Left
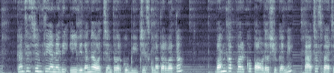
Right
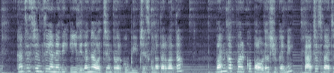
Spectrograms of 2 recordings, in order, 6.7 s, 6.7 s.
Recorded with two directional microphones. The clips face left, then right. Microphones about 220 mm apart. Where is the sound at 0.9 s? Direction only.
20° left (ahead or behind).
